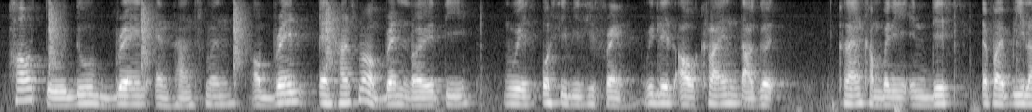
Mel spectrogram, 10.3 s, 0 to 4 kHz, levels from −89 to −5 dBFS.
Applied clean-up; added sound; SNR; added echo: none; Clapping; 16 dB; none.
